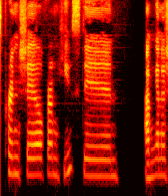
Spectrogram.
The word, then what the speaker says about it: Prinshell: And it's like two syllables, y'all. It's like Prinshell. It's so easy.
